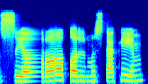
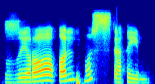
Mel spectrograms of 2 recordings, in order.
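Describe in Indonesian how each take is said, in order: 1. Konsonan pertama adalah bunyi S biasa. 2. Konsonan pertama adalah S yang digabung dengan Z. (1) "Mereka tidak membaca dengan sirotol mustaqim" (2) "gabungan Sod dengan Zai"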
